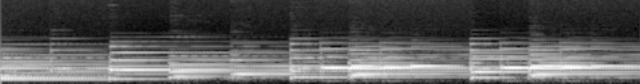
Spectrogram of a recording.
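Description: Background piano music, one chord after another, the notes changing about every half second to second.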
